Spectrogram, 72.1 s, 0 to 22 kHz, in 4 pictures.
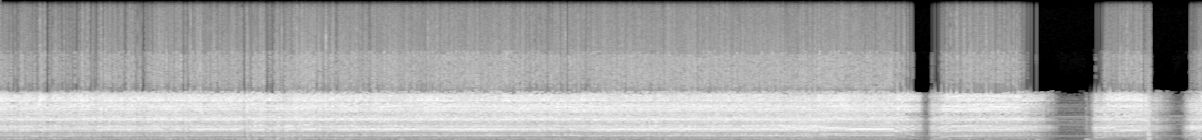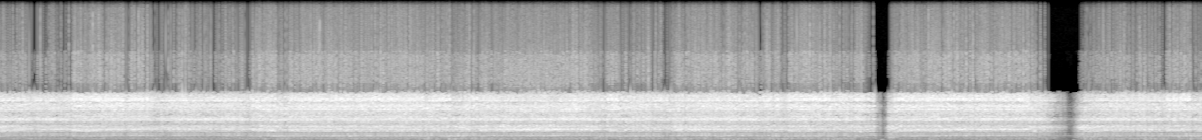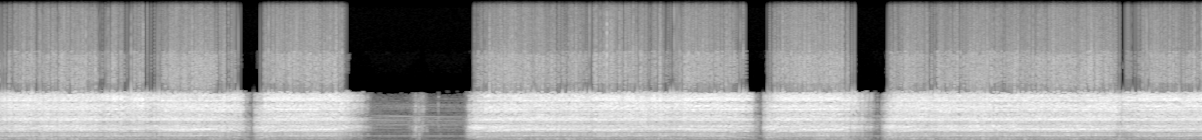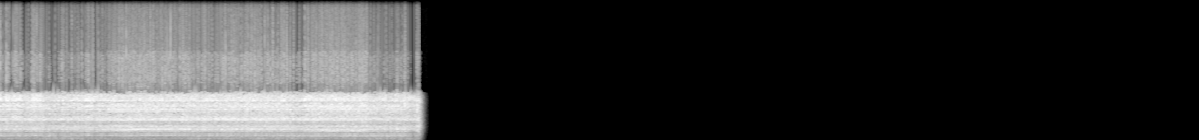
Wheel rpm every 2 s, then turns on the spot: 230, 220, 220, 220, 220, 210, 160, 120, 90, 220, 230, 210, 210, 220, 220, 170, 170, 190, 230, 170, 100, 60, 230, 160, 130, 210, 220, 230, 230, 220, 30, 0, 0, 0, 0, 0.
46-48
